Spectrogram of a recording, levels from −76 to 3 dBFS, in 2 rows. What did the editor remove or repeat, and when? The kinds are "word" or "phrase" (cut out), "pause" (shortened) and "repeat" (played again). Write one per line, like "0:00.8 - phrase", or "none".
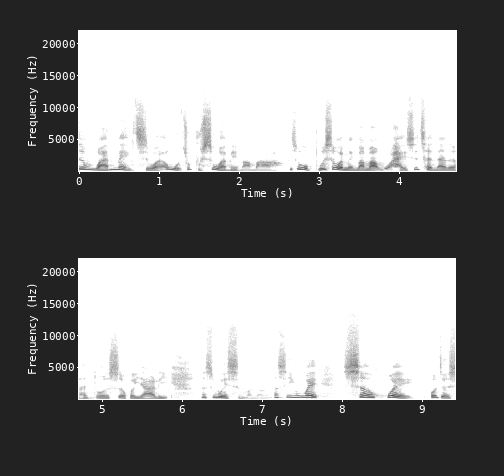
0:02.5 - pause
